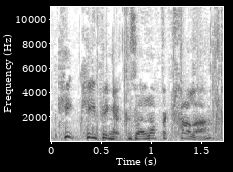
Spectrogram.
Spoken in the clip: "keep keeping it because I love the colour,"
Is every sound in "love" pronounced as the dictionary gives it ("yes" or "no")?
yes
